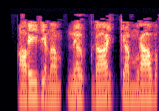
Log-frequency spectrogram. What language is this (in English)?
Malayalam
